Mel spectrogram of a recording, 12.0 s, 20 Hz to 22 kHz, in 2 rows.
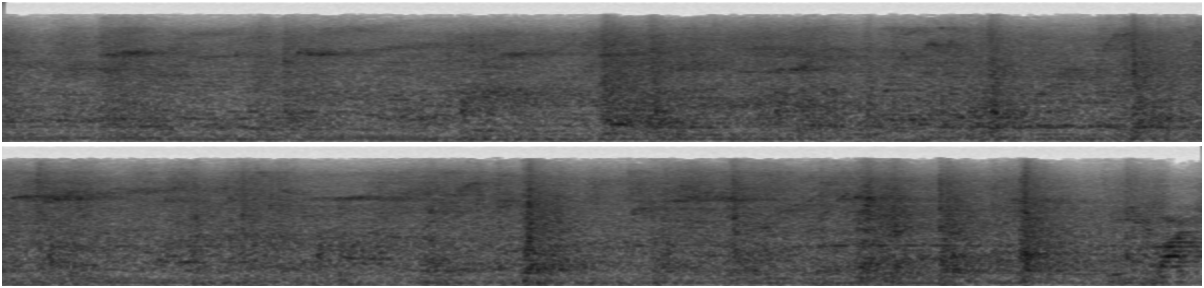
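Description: Electric 1/10-scale RC stadium trucks racing on an indoor dirt track: a steady whir of motors and tyres in a large hall, with several sharp knocks of trucks landing or striking the track, over background voices.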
